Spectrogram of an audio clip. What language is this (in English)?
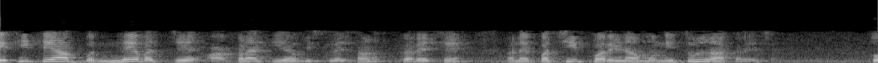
Gujarati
